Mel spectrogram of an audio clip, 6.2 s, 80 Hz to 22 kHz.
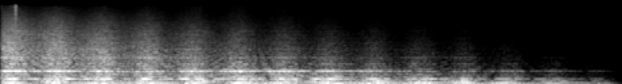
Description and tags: sound of my yamaha CS40M analogue
analogique, fx, sample, sound, synthesiser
